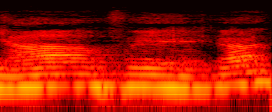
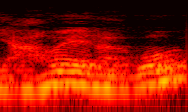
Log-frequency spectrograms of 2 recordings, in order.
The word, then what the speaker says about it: 야훼: 또 하나는 이제 최근에 들어서 읽게 된 방법인데, 대부분의 하나님의 명칭에 들어가는 모음을 찾아봤더니 아와 에가 많이 들어가 있더라는 거예요. 그래서 거기에 붙여서 읽어보니까 야훼가 됐다는 거예요. 그래서 야훼라고 읽기도 한다는 거죠.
